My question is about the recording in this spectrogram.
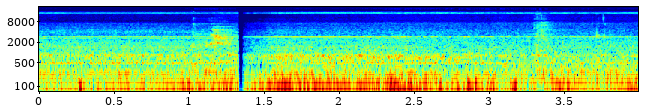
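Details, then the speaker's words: LG front-load washing machine after drum repair with new spider (chaukdi), oil seal and two new bearings: full-speed 1000 RPM spin, steady even whoosh and low hum, no knocking, grinding or rumble; normal spin cycle. "Machine हो गया रेडी, अभी चल रहा है पूरे 1000 RPM में full speed पे, कोई नॉइज़ नहीं आ रहा, मस्त चल रहा है एकदम बढ़िया"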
